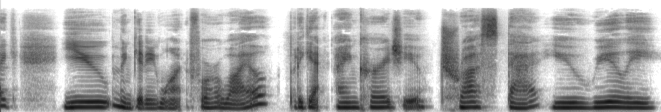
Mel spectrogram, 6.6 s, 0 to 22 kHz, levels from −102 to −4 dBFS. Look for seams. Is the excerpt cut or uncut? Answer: cut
